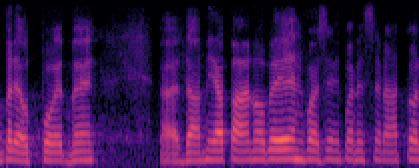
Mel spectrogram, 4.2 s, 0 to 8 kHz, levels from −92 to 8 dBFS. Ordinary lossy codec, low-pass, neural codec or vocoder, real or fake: Opus, 16 kbps; 7.2 kHz; codec, 16 kHz, 1 kbps, FunCodec, trained on LibriTTS, 50 frames a second; fake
